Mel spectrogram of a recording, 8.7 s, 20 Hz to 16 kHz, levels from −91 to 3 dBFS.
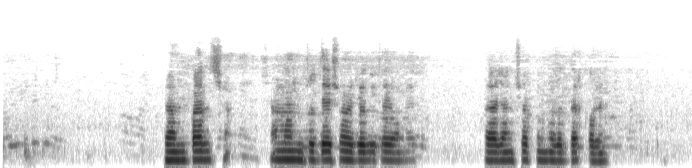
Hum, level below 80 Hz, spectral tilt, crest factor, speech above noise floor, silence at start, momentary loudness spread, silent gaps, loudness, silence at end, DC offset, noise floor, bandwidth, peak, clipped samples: none; -62 dBFS; -9.5 dB/octave; 18 dB; 51 dB; 0.1 s; 16 LU; none; -19 LUFS; 1.05 s; under 0.1%; -69 dBFS; 6.4 kHz; -2 dBFS; under 0.1%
